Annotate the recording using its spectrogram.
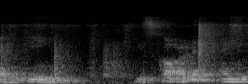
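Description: A man speaking in a lecture, with a couple of light chalk taps on a blackboard as he writes.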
